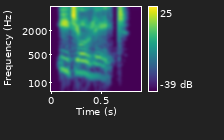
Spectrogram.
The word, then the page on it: etiolate: Indian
